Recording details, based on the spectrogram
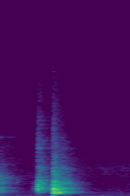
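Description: Two quick clatters of a utensil against a pan as garlic-sprinkled sweet potato leaves are tossed and mixed, a short pair of knocks with no talk.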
